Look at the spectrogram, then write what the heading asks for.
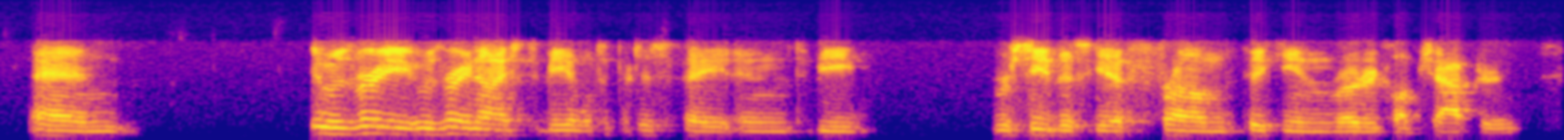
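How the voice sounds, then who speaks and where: This man speaks at a fairly quick pace and a medium pitch. His pitch variation is ordinary. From US South, south Mississippi. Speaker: student, scholarship recipient. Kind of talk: talk to a club.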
